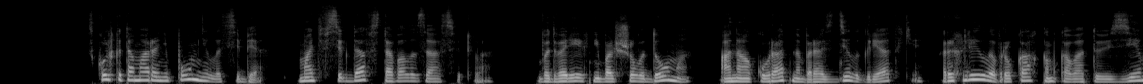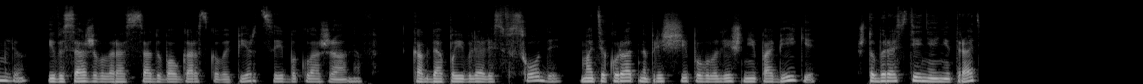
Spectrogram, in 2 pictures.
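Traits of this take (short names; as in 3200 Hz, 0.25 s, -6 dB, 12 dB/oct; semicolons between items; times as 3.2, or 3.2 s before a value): noise floor -89 dBFS; spectral tilt -6.0 dB/oct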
